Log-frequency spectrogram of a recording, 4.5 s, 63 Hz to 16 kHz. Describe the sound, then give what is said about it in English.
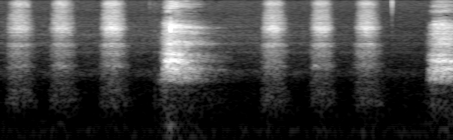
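Breathing exercise: three short, sharp sniffs in through the nose, then one full, breathy exhale out through the mouth. The pattern runs twice in a steady rhythm. “it's 3 short breaths in through the nose and 1 full exhale out through the mouth. So it's gonna sound like this.”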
